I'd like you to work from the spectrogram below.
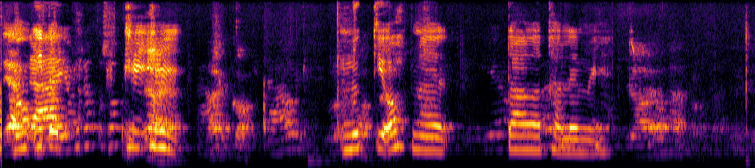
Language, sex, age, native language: Icelandic, female, 18-19, Icelandic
